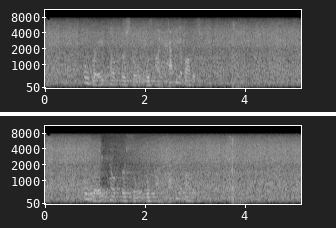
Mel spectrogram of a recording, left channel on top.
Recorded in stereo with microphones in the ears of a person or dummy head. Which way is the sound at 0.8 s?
35° left (ahead or behind).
